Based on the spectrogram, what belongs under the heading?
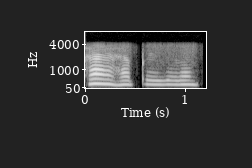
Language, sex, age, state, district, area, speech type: Bengali, female, 18-30, West Bengal, North 24 Parganas, rural, conversation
